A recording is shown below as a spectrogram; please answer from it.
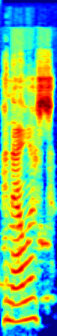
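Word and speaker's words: Pinellas: cat transformers blowing in Penllis County. I hope I said that right. Did I say that name correctly? Penelis. Good.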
